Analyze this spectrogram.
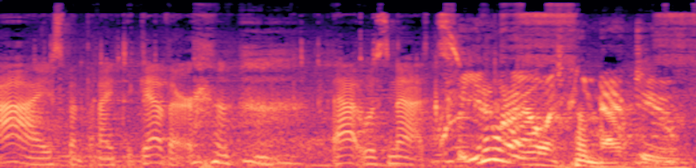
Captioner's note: laughs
